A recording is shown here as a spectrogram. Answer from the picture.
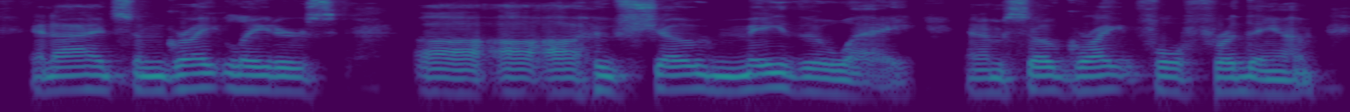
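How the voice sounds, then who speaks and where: A man's fairly low, monotone voice with flat intonation, at a fairly slow pace. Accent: Alabama. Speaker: military veteran, comedian and leadership speaker. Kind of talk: interview. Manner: repetitive, halting with many repeated words.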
